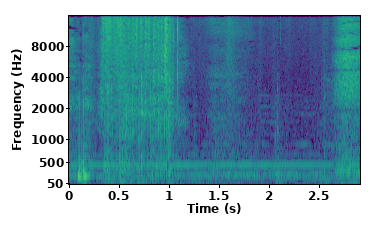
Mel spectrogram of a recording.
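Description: Tarot cards being shuffled and drawn: a few dry, rustling bursts of riffling card noise, loudest at the start, separated by quieter stretches over a faint hum.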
